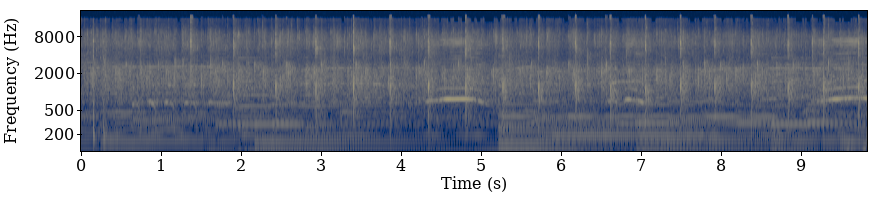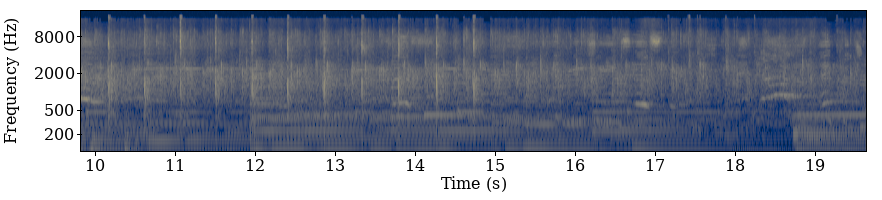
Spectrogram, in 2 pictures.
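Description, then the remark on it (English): An audience in a church claps their hands steadily for about twenty seconds, a dense run of sharp hand claps over sustained keyboard or organ chords and indistinct voices. “Can we really clap our hands like he's in this place, right?”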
